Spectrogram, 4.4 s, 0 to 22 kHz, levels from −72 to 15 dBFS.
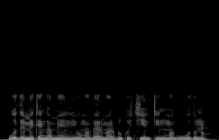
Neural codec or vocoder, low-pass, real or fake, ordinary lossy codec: none; 7.2 kHz; real; none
